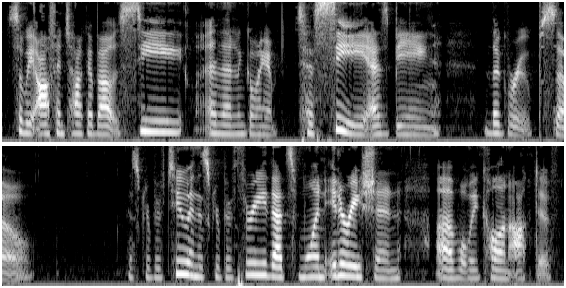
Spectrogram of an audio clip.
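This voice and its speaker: A young woman teaching music theory in a relaxed, chatty way, full of ums and likes, on a headset mic in a small office. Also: mid-range voice, a little slow, no room sound, poor audio. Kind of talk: casual online lecture.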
